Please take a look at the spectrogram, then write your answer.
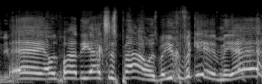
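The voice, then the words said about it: Put-on comic dialect. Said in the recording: “Sometimes ... does a dialect and I go, now I want to see that whole movie.”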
